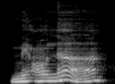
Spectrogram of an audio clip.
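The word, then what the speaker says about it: מעונה: Me o na Elohe kedem u mitachat zero'ot olam. Vayegaresh mipanecha oyev. Vayomer hashmed. Slowly now. Me o na. Three syllables.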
